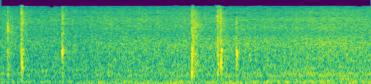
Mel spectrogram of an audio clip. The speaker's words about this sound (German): Immer weiter geht es jetzt in den Wald hinein. Bald fällt vor der Gruppe ein kräftiger Wasserfall aus einer Bergfalte herab.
